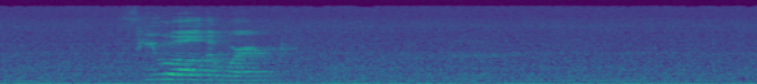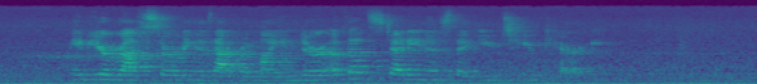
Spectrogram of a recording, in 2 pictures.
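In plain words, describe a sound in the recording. A woman speaks calmly, giving instructions in an echoing room.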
